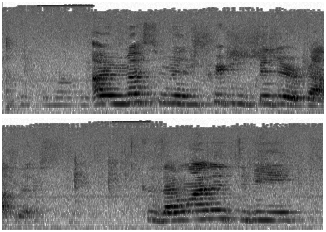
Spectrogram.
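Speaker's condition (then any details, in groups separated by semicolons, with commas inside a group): Cerebral palsy, mild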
